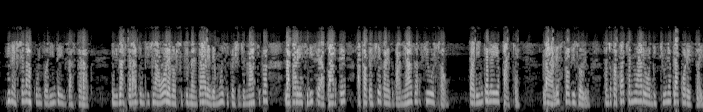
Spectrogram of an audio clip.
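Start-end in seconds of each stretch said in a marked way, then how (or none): none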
